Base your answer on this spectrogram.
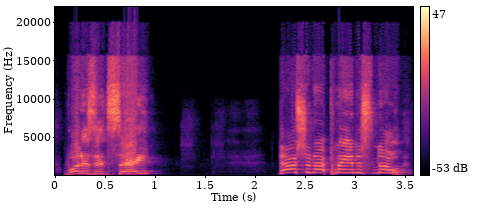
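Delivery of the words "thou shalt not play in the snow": high, solemn preacher read; mock scripture reading. Reading the Bible verse to Shannon, high and solemn. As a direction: intone it like holy writ.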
